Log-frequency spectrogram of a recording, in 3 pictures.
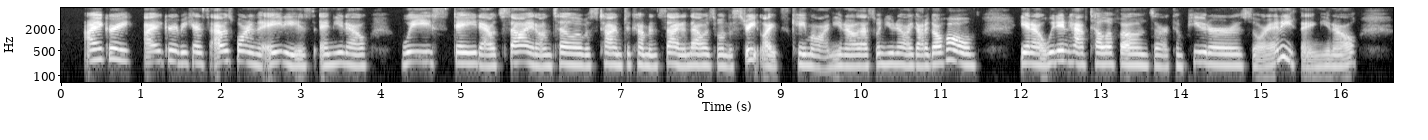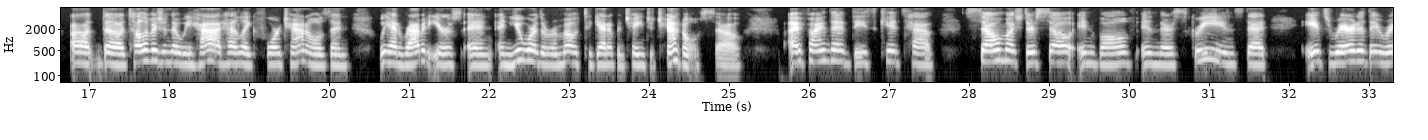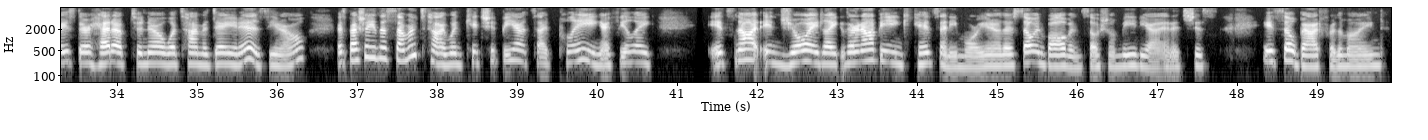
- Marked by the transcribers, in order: laughing while speaking: "channel"
- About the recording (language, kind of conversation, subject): English, unstructured, Which nearby trail or neighborhood walk do you love recommending, and why should we try it together?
